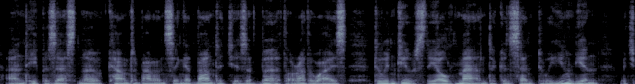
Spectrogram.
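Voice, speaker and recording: Male audiobook narrator, very raspy, creaky voice, formal literary delivery, measured dramatic gothic storytelling. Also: very deep voice, darkish tone, no echo. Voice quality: gravelly, husky.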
